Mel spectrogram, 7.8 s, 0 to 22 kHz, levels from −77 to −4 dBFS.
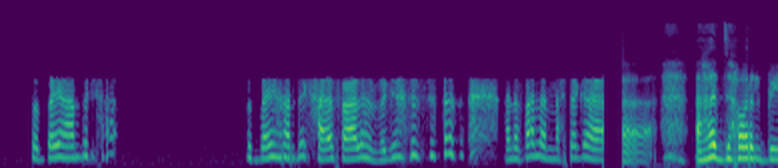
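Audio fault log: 0.00–6.23 s, input switched to a poorer device: dull speech, nothing above 3 kHz, noticeably quieter with its own faint noise, then a 200 ms gap; likely a device change, not filtering.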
